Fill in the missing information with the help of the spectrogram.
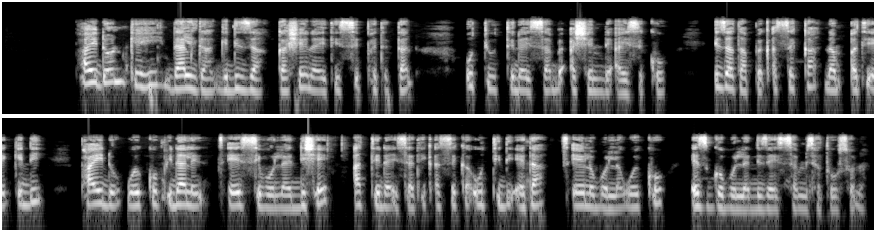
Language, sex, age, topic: Gamo, female, 18-24, government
